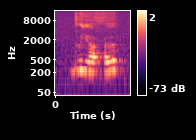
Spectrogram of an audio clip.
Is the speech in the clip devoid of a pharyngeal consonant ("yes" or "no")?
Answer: no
